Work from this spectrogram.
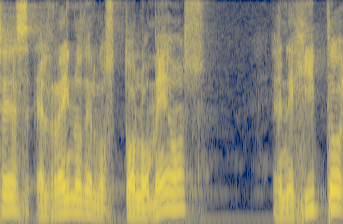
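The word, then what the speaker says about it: Ptolomeos: Si alguien está escribiendo esa palabra Tolomeos, se escribe con P al principio. Tolomeos.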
